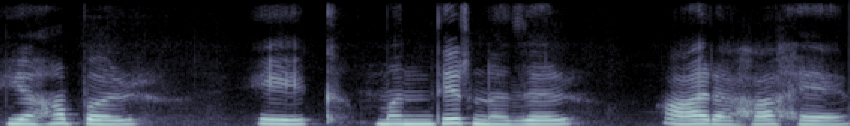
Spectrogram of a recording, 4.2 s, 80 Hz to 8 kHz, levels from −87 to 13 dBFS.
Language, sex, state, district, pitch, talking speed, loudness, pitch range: Hindi, male, Himachal Pradesh, Shimla, 255 Hz, 115 wpm, -16 LUFS, 245-265 Hz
